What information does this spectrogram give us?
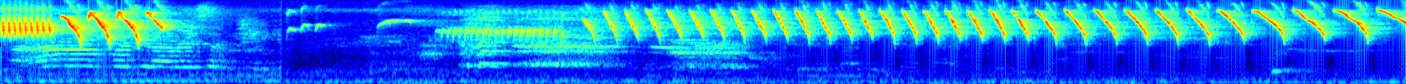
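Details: Caged canary singing to provoke lazy canaries into song: a brief harsh buzzy phrase, a pause with faint notes, then a long rapid trill of sharp descending whistled notes repeated several times per second, steady and bright.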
